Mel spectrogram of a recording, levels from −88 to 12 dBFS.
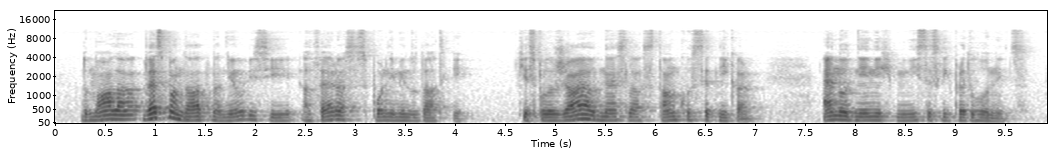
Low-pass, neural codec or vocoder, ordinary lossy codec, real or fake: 10.8 kHz; none; none; real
